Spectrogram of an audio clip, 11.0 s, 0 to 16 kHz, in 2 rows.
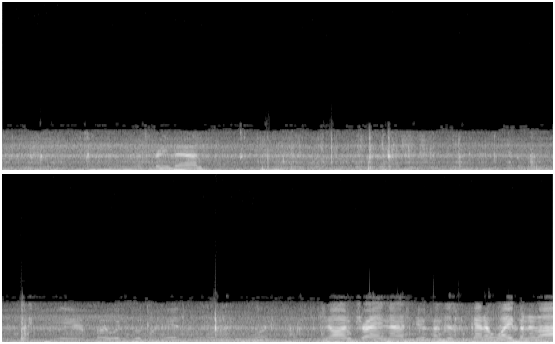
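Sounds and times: low wind rumble on microphone: 0.0 - 11.0.

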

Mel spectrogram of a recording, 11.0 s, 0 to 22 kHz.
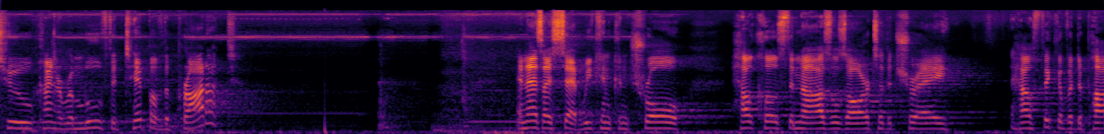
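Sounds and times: machine hum: 0.0 - 10.1.

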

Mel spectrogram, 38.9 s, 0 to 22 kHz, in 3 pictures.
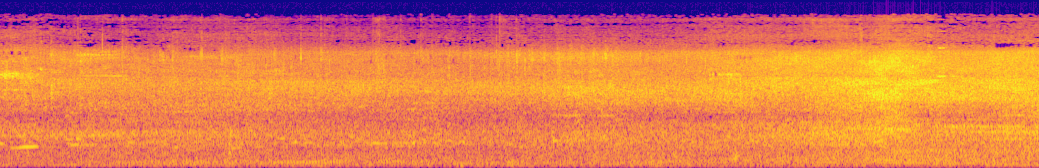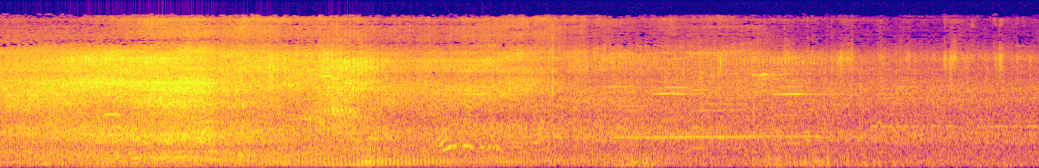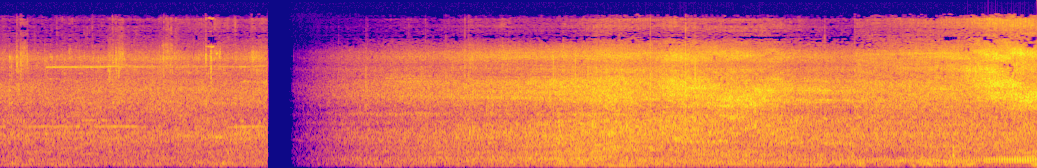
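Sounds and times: light street traffic: 0.0 - 38.9
brief high beep: 26.5 - 29.3.

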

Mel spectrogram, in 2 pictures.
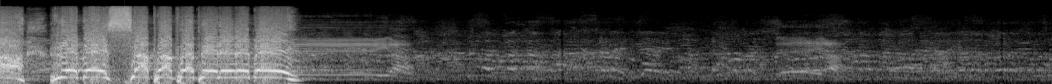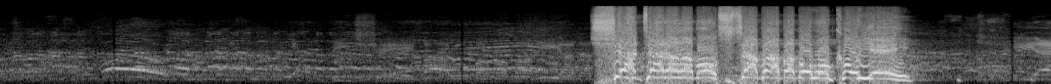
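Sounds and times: many people praying aloud: 0.0 - 21.0.

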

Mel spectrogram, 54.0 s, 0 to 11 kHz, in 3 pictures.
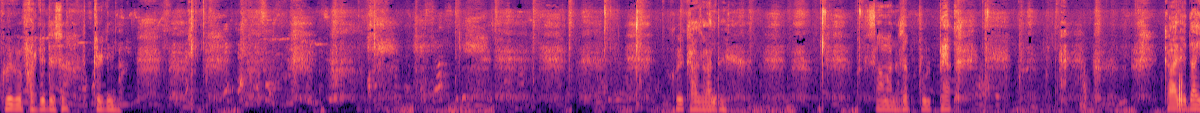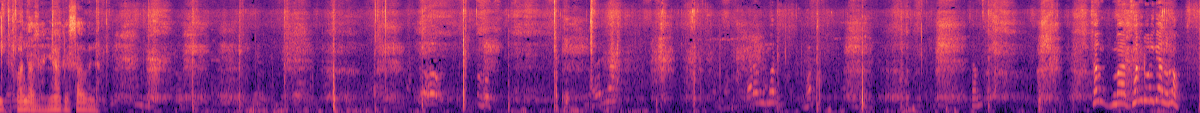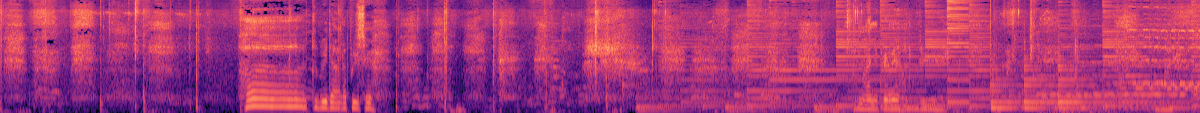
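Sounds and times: footsteps on stone path: 0.0 - 54.0
person breathing hard: 2.0 - 10.0, 10.9 - 13.0, 14.4 - 17.5, 19.6 - 29.3, 30.6 - 34.4, 35.8 - 39.3, 41.6 - 48.8, 50.0 - 54.0
indistinct voices: 44.2 - 54.0.

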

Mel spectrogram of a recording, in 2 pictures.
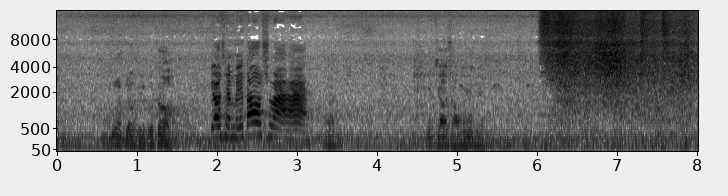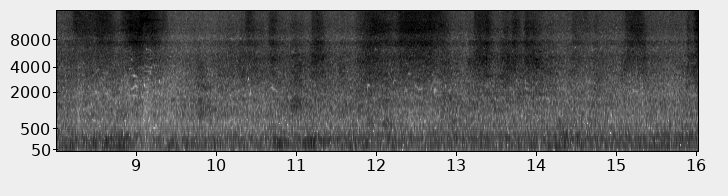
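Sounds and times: steady hiss: 6.0 - 16.0
surges of high hiss: 6.0 - 16.0.

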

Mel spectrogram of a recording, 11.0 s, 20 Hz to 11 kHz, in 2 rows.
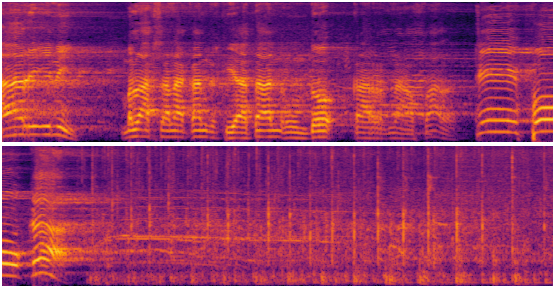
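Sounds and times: crowd applause: 6.4 - 11.0
murmur of voices: 7.5 - 11.0.

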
